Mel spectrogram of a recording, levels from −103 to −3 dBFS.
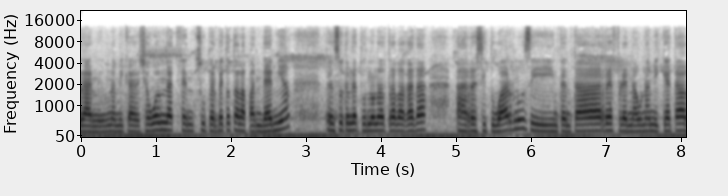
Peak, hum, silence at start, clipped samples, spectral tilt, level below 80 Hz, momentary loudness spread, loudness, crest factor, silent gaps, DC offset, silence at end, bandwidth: -4 dBFS; none; 0 s; under 0.1%; -5.5 dB/octave; -32 dBFS; 6 LU; -19 LUFS; 14 dB; none; under 0.1%; 0 s; 13 kHz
